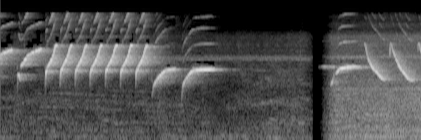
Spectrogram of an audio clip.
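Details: Canary song for training: a rapid series of bright chirps and down-slurred notes, then a thin sustained whistle fading to near silence, before loud falling sweeps resume amid some background noise.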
